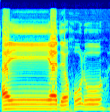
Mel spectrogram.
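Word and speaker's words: أن يدخلوها: Kemudian pelafal ay yadkhulu sama ada nun sukun bertemu dengan huruf ya. Maka cara membacanya sebagaimana ayudkaro yaitu masukkan nunnya kepada huruf ya dan bunyi nunnya hilang kemudian terdengar hanya bunyi yanya saja dan ditahan sepanjang dua harakat. Ay yadkhulu.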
